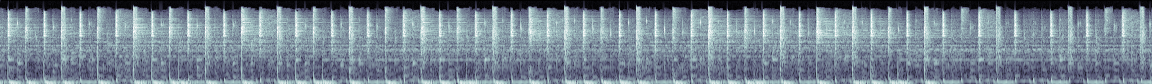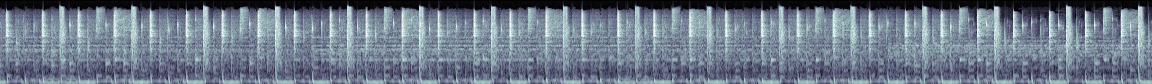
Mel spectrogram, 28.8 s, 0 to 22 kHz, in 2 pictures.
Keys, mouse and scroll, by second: 0.1 scroll down 2, 0.3 scroll up 1, 0.6-2.1 middle drag, 3.6 click, 4.0 scroll up 2, 4.2 middle click, 5.1 click, 6.0 scroll down 3, 6.3 middle click, 6.7 KP_7, 7.6 click, 7.9-8.4 scroll up 1, 8.4-9.8 drag, 10.2 alt+shift+click, 14.0 click, 14.5 ctrl+r, 15.3 click, 15.7 alt+shift+click, 16.1 click, 16.4 alt+shift+click, 16.8 click, 17.0 click, 18.2 click, 18.5 shift+click, 18.8 alt+shift+click, 19.3 z, 20.2 shift+click, 20.9 click, 21.4 shift+click, 22.2 s, 24.1 scroll down 2, 24.4 middle click, 25.1 click, 25.8 z, 26.3 scroll up 2, 27.0 click, 28.2 click, 28.6 scroll up 1.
